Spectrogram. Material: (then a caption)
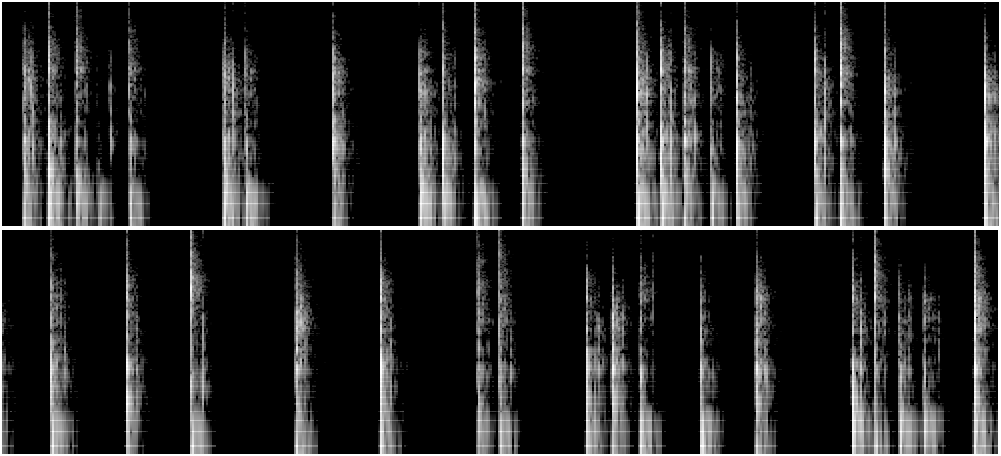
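Plastic. Fingertips rapidly press the plastic keys of a medium-sized plastic electronic desktop calculator lying on a wooden table. Quick, dry clicks with almost no ring come in short bursts separated by brief pauses.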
